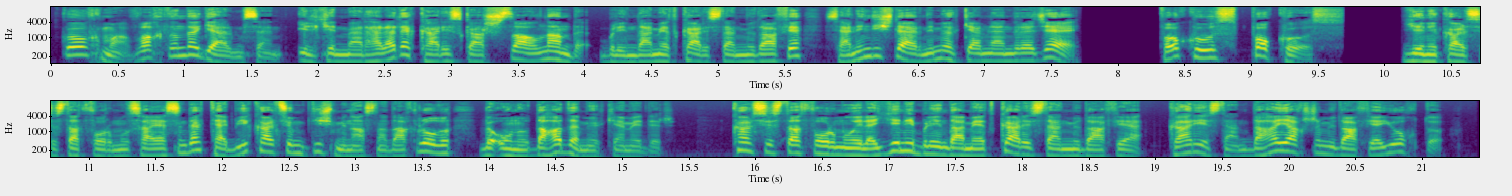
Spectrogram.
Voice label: Azeri

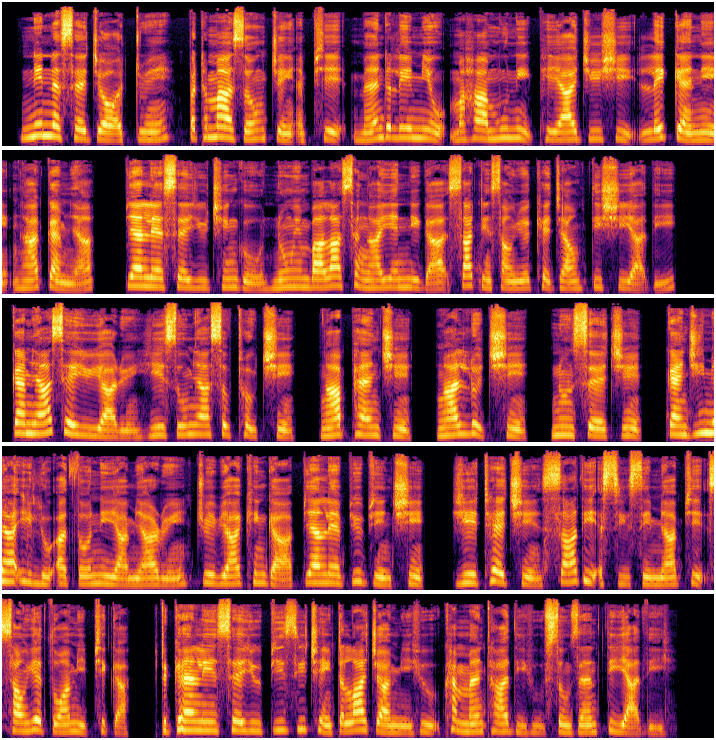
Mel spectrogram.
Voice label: Khmer

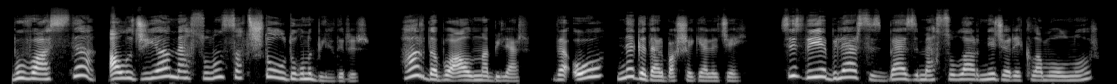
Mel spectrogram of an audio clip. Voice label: Azeri

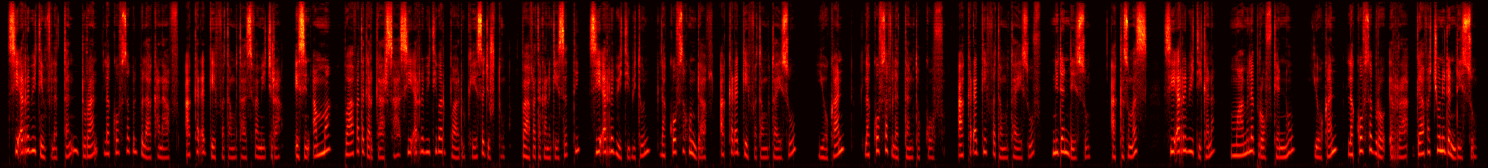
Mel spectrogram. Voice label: Oromo

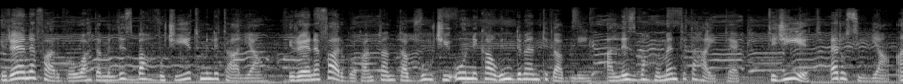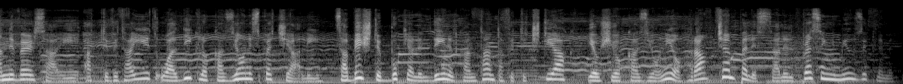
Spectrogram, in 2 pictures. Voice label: MALTESE

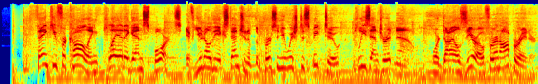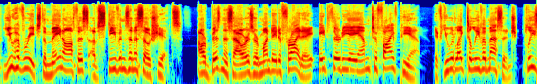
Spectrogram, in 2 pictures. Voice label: US telephony

